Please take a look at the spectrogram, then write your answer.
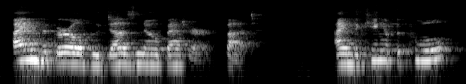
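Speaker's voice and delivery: ordinary talk, nothing marked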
